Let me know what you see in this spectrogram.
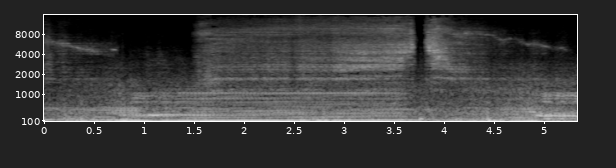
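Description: Chevy Cruze engine pulling hard under acceleration, heard inside the cabin. It breaks off briefly about four seconds in, as for a gear change, with a faint falling whistle after it.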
